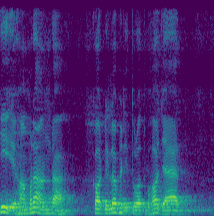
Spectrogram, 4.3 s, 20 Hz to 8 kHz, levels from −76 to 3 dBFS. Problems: none marked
